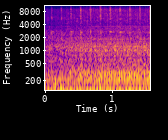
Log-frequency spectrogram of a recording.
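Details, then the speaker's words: Mitsubishi Montero idling on its own, warm, after earlier rough idle and shaking like a misfire: sharp, even tick-puff about seven times a second over low rumble; suspected exhaust leak. "look the truck is sitting and it's running and it's idling on its own no to pedaling I do hear an exhaust leak right here"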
